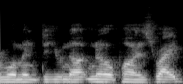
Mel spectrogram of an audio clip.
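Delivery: ordinary talk, nothing marked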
